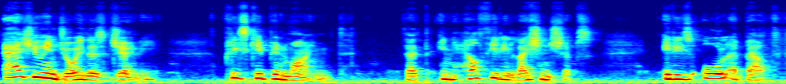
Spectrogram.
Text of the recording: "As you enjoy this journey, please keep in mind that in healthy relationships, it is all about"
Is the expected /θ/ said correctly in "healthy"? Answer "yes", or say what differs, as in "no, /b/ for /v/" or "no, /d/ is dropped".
yes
